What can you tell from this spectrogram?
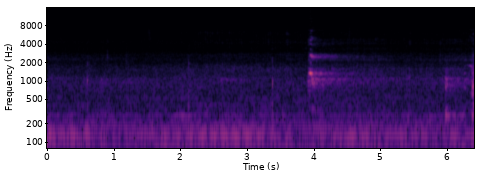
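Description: Tennis ball struck back and forth on an outdoor hard court: faint racket hits and bounces over a steady low hum, with one sharp, loud sound and a brief ring about four seconds in.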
